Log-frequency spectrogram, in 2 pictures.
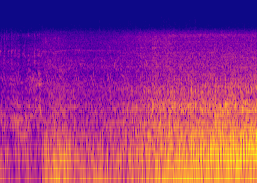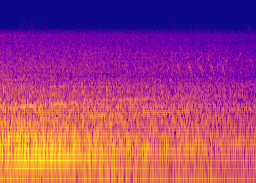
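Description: A truck engine rumbles steadily as the truck goes to town, its low drone rising in pitch and loudness as it revs up around the middle, then settling back while continuing to run. No voices.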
